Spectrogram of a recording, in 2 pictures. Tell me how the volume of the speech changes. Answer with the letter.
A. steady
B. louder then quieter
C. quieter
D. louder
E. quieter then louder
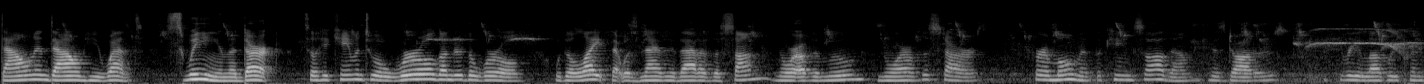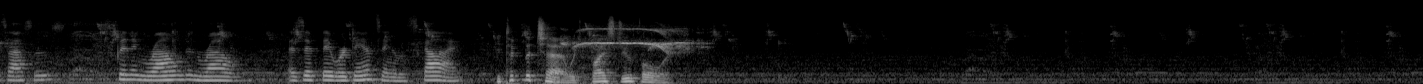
C.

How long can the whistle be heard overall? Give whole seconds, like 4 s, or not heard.
4 s.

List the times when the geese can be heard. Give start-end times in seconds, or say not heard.
not heard.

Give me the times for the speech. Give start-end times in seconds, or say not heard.
0.0-20.9.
